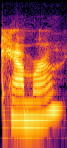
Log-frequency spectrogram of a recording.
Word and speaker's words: camera: The word camera, you don't say the E.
